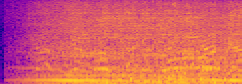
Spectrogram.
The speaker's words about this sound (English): The traffic on the road to this lake in northern Syria stretches for miles.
